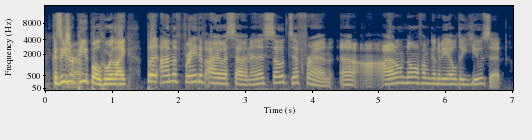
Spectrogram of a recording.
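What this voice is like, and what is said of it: Mock Valley Girl voice, not very good. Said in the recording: “Interesting accent you have there ... That's my stupid person slash Valley Girl voice. ... It's not very good.”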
